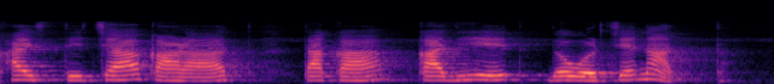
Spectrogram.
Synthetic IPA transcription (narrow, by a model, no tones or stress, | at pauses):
kʰajst̪it͡ɕjakaɭat̪ː | akakad̪ijet̪d̪əʋəɽt͡ɕɛnat̪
